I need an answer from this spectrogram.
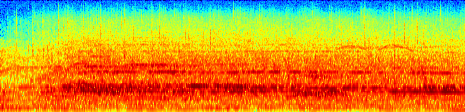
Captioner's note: audience applauding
